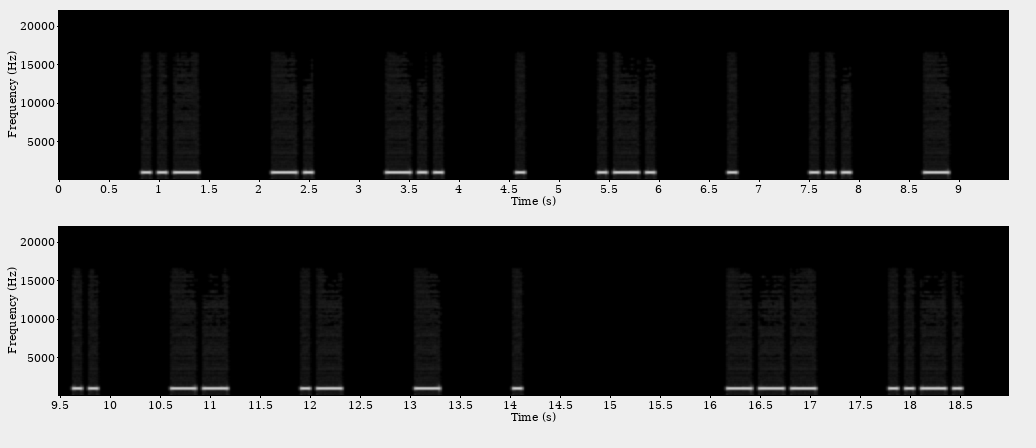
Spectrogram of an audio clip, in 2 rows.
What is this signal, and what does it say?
Morse code, heard as a keyed tone, about 15 wpm, spaced as for 8 wpm, 1000 Hz. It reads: UNDERESTIMATE OF
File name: qotdfiles / 8wpm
